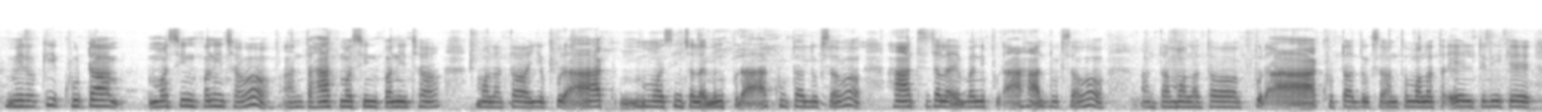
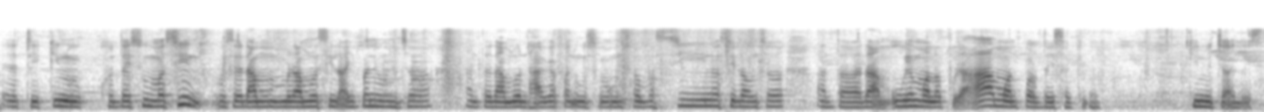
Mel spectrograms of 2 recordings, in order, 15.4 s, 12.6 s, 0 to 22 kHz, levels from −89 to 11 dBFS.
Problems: background sounds at intervals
